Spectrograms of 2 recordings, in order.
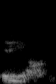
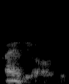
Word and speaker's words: ideology: I pronounce it ideology, not ideology. Because ideology rhymes with idiot, or you know, it has resonance with the word idiot.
